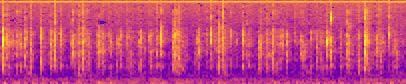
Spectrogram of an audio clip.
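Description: Fingertips rapidly tap and type on the hollow keycaps of a full-size black plastic computer keyboard. The result is a fast, continuous stream of short, clicky plastic clacks with bright edges, over a faint steady low hum.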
